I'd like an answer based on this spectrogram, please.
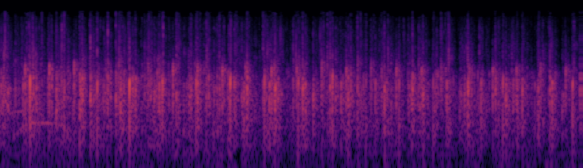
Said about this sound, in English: Could we have a round of applause for the John H. Witte Foundation?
